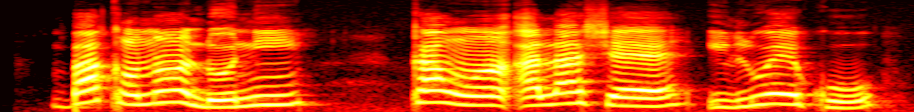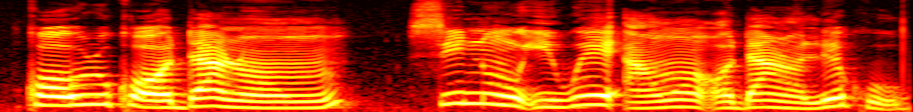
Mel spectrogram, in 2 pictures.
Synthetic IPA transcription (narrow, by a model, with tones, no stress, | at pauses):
ba˦kã˧nãː˦˨lo˨˦nĩ˦ | ka˦˨w̃ɔ̃˧a˧la˦ʃɛ˧i˨lu˨˦e˦˨ko˨˦ | kɔ˧o˧ɾu˦kɔ˧ɔ˨da˧˦ɾ̃ã˨o˨wũ˧ | si˦nũ˦i˨we˨˦a˦˨w̃ɔ̃˧ʔɔ˨da˨˧˦ɾ̃ã˨le˨˦ko˨˦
